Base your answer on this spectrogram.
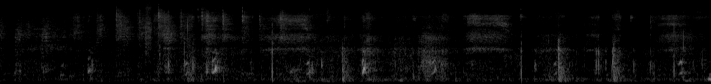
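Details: Labrador Retriever puppies born 18 February 2013, lying with their nursing mother indoors; faint, brief high squeaks and whimpers come scattered among steady rustling and soft clicking movement noises.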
